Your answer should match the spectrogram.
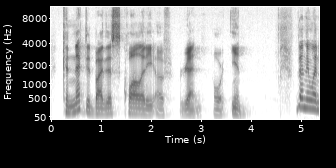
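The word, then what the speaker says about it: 仁: The pronunciation Chinese ren or Korean in it means human relatedness.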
